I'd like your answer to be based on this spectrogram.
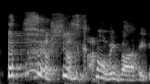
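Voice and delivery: laughing as she corrects herself; amused laugh. Real, not acted. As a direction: giggle through it. Laughing at the slip.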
